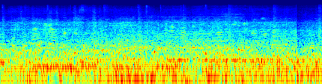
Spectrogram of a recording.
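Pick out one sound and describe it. A city bus engine hums nearby.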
